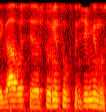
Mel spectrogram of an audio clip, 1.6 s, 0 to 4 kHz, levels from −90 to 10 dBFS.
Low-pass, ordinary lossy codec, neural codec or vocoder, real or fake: 3.6 kHz; MP3, 32 kbps; none; real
